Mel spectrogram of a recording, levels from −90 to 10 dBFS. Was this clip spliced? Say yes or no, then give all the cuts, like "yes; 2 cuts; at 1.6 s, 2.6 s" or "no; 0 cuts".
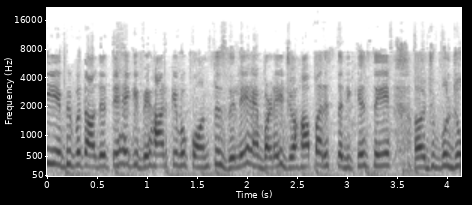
no; 0 cuts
